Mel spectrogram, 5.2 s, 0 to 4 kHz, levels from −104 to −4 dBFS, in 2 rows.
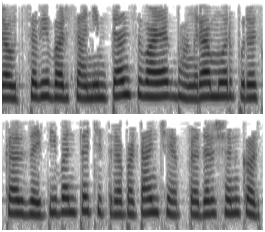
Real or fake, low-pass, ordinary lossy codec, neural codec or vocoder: real; 3.6 kHz; none; none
